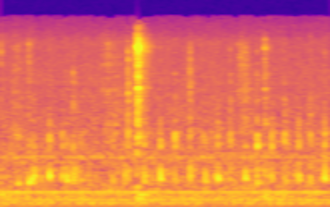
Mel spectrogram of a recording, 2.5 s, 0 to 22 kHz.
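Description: A CD slipping on the turntable of a Naim NAC D3 CD player, rattling and knocking in a rapid run of light ticks, about eight to ten a second, with one sharper click about a second in. The disc's centre hole is too large for the turntable and the original magnetic puck does not clamp it firmly enough.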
